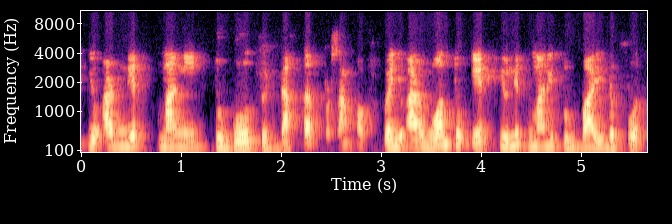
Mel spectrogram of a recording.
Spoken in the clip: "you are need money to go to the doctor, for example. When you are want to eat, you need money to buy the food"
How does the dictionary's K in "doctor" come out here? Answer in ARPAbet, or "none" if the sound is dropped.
K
